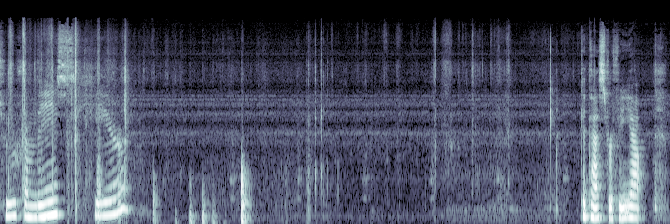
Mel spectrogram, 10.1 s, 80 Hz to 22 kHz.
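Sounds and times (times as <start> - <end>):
cards clicking: 0.0 - 2.0
cards ticking as moved: 0.0 - 3.6, 4.4 - 8.6.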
